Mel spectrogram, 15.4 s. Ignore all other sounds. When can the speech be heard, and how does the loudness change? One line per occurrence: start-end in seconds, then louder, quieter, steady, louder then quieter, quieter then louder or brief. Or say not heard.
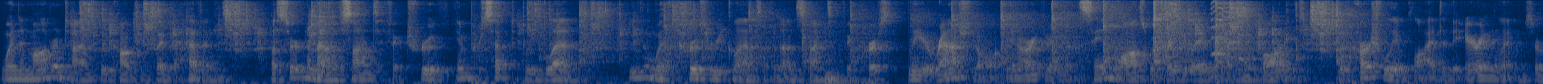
0.0-15.3 steady.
